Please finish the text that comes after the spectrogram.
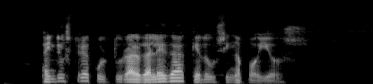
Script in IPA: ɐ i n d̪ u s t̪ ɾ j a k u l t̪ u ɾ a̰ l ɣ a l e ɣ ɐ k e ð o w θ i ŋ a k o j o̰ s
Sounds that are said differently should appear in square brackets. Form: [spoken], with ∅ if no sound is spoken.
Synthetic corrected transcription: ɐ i n d̪ u s t̪ ɾ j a k u l t̪ u ɾ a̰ l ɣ a l e ɣ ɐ k e ð o w [s] i ŋ a [p] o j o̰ s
